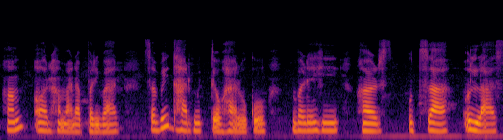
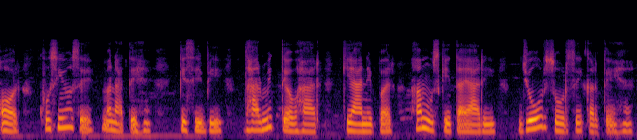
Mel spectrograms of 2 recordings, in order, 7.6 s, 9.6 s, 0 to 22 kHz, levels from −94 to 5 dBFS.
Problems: none marked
